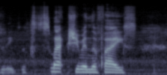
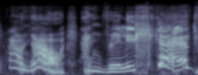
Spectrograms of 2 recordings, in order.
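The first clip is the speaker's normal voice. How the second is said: sarcastic creature voice, much higher, slower; 8 semitones higher, 5 dB louder than usual. Speaker voices the creature shouting from the top of the stairs, sarcastic Gollum voice. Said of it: "Really sarcastically".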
